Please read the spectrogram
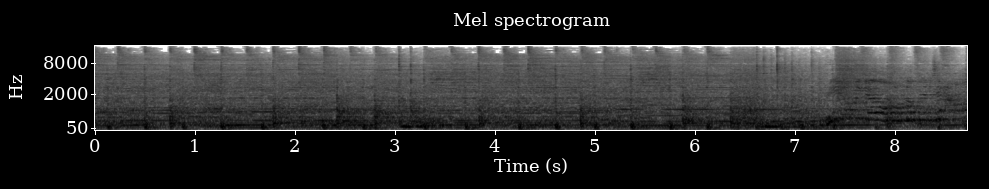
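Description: Live rock band playing an instrumental passage: electric guitars, bass guitar and a drum kit keeping a steady beat with cymbal strokes about four times a second. The lead vocal comes back in near the end.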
